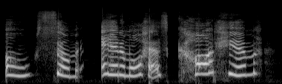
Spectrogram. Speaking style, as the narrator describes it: cried Mrs

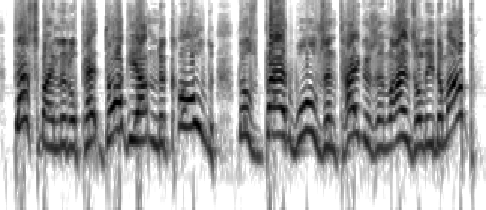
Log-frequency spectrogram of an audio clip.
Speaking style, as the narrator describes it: shouted

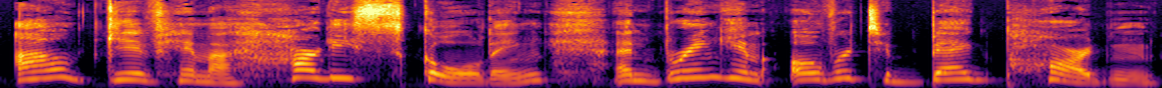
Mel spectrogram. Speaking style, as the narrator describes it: cried Joe, burning to execute immediate justice

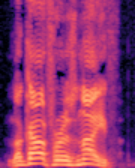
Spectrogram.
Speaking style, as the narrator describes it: the bartender yelled once more

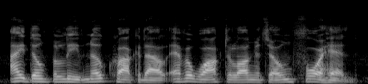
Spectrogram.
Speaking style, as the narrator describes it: Sylvie cried, too much excited by the controversy

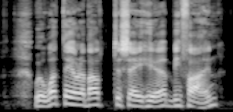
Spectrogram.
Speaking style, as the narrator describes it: inquired Giquette timidly

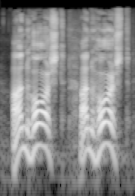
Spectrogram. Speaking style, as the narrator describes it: cried the people

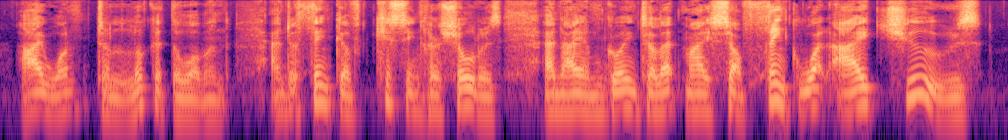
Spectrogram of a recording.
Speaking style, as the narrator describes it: he declared bitterly, and tears came into his eyes

